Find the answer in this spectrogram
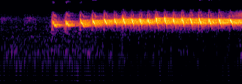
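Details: Male olive-winged bulbul singing a rapid, evenly pulsed high trill of repeated chirping notes that starts abruptly and holds steady for about two seconds.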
